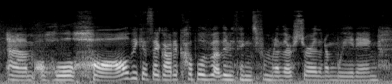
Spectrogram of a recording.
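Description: Sitting in a parked car, a young woman vlogs with the camera held at arm's length, chatting upbeat and casually. Her mid-range voice stays steady and moves quickly. The recording is low quality, with a little hiss or hum.

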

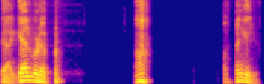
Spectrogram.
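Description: Excitable gamer guy. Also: medium pitch, a little slow, a little hiss or hum. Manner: excitable, chatty, talks to game creatures and a co-player. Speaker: gaming video host. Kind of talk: casual let's-play commentary.

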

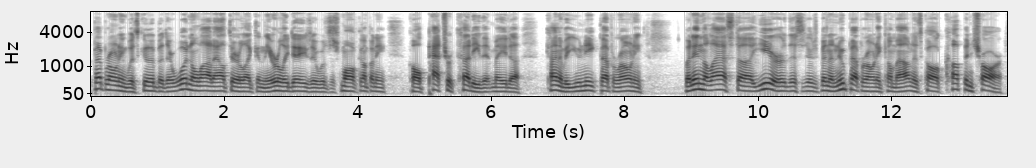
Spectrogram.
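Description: A restaurant owner in his sixties rambles hesitantly through a casual interview, using lots of fillers and restarts, speaking into a boom-mounted studio mic in a podcast studio. His medium-pitched, slightly mellow voice runs a little fast, and the recording is dry.

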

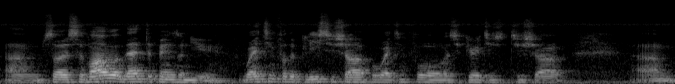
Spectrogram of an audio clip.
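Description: This earnest opinion vlogger is a young Afrikaans-accented man from South Africa, talking to camera in a fairly low voice. Seated by a desk in a dark room, he gestures with his hands, fills pauses with ums, and repeats words. The room is echoey, with a faint hiss.

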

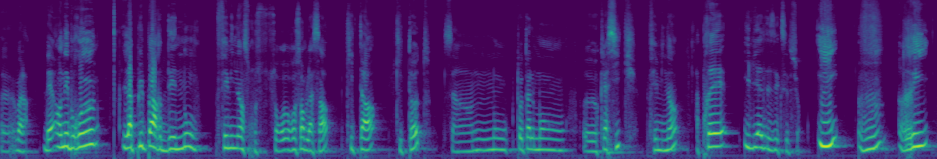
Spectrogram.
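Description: A woman teaching an online language lesson, saying each word slowly and clearly several times before she explains it. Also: mid-range voice, dark tone. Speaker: Hebrew teacher.

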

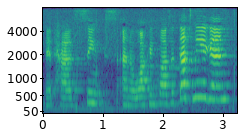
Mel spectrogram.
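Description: A woman in her thirties gives a playful, chatty vlog tour, her voice high and bright. The phone camera is held at arm's length. Every word rings around the bare walls of an empty house. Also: sing-song, moderate pace, slight background noise. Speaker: vlogger. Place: large empty house, indoors. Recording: echoey empty room.

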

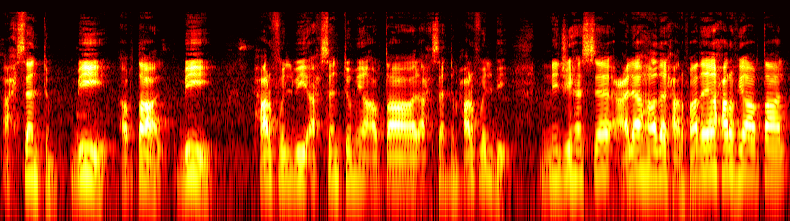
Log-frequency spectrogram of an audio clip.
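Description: A man with an Iraqi Arabic accent, teaching English letters to children online, coaxing loud repetition and heaping praise. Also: fairly high pitch, fairly quick, slight background noise. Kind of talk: online letter-drill lesson.

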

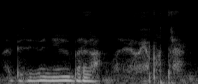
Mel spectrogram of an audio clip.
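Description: A young woman vlogs casually from her rural house, her voice low and weak from illness, often half-whispering and cooing at dogs. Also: little pitch movement, very fast, warm tone. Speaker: vlogger. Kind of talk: casual vlog narration. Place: rural house, partly outdoors.

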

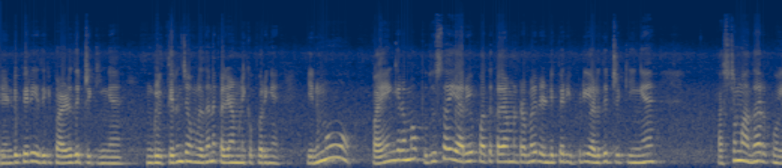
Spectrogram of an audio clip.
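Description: A man voicing a young groom in a cartoon who briskly coaxes the crying brides to get moving. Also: fairly high pitch, mellow, a little hiss or hum, close to an everyday voice. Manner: brisk, coaxing. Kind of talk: cartoon voice acting. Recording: muffled lo-fi recording.

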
